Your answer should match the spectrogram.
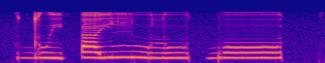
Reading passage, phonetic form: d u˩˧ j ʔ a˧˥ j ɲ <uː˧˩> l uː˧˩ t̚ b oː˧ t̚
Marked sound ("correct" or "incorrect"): incorrect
